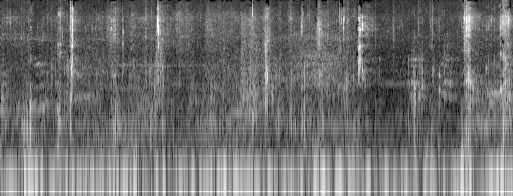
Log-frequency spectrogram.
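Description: Close-miked eating of braised trotter meat and skin: wet chewing with sharp, irregular mouth clicks and lip smacks.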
